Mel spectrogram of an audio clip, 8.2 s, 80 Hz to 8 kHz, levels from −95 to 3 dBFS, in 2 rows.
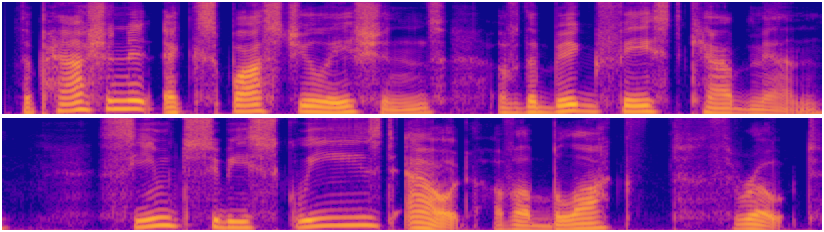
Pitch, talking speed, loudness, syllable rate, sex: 140 Hz, 125 wpm, -19 LUFS, 4.3 syllables/s, male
